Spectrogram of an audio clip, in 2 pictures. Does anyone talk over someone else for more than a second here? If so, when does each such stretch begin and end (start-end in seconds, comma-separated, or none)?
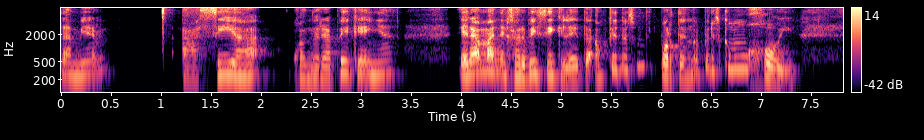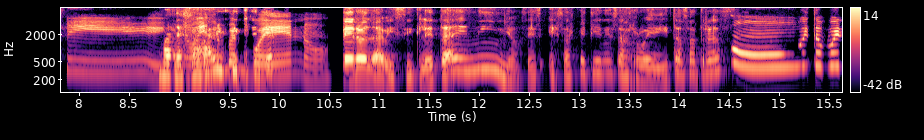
8.8-10.0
